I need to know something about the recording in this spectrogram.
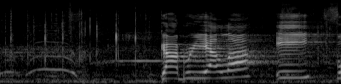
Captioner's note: audience applauds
